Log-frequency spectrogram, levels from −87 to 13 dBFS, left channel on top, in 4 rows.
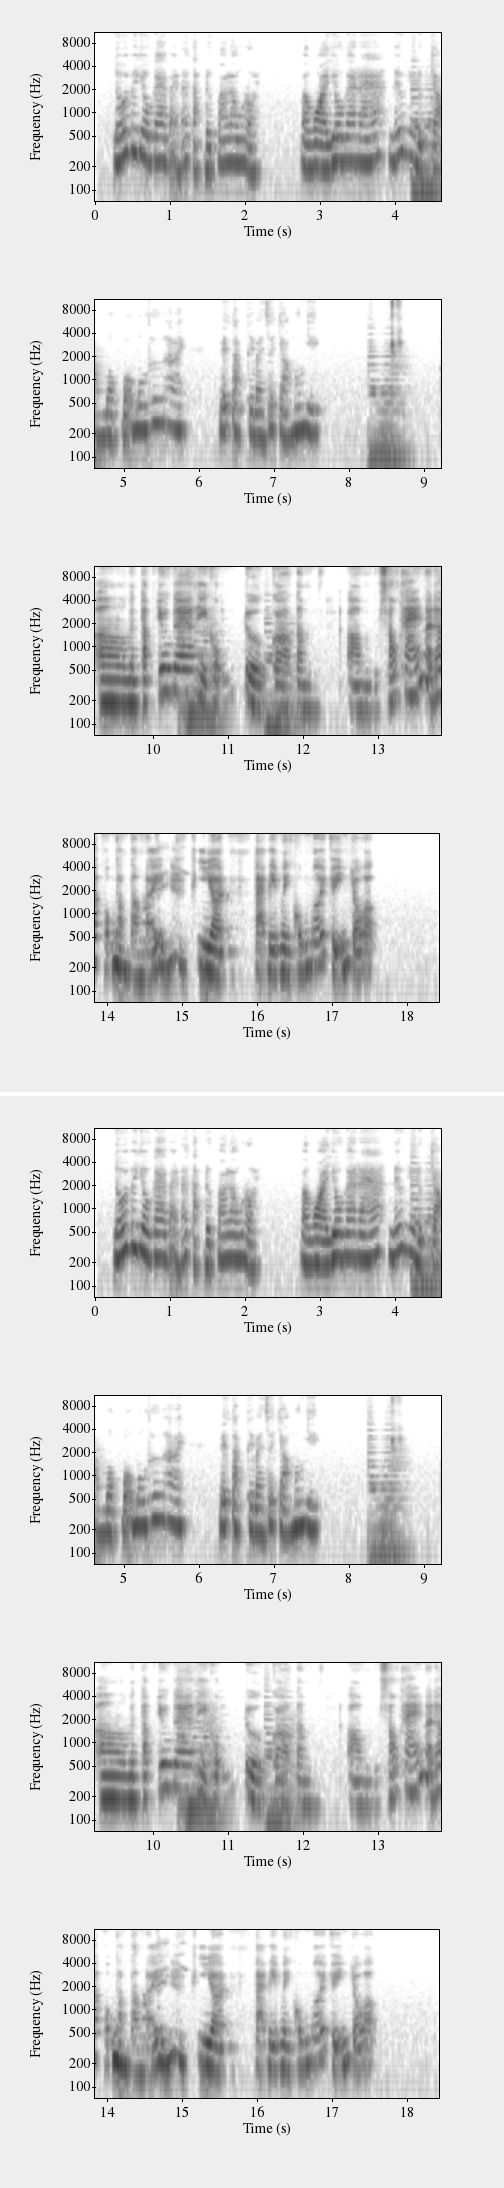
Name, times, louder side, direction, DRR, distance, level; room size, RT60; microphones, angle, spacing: voice 1, 0.2-2.2 2.7-5.8 6.3-7.6 14.1-14.3 14.7-15.0, right 4 dB, 35° right, 0.4 m, -27 dB
sound 1, 4.2-4.7 8.2-8.8 10.3-11.0 11.5-12.0, equal, 90° right, 1.0 m, -35 dB
voice 2, 9.2-12.2 12.6-15.7 16.0-17.5, left 4 dB, 40° left, 0.4 m, -27 dB
2.4 x 2.2 x 3.3 m
head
